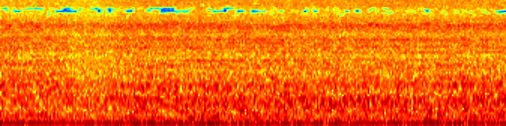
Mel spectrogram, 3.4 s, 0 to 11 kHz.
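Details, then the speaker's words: Bosch Serie 4 washing machine, 4 months old, 30-minute quick wash, fairly fast (not full 1400) spin after first drain, a couple of feet away; quiet even hum, slight vibration, healthy. "and if i quiet it yeah there's a tiny bit of vibration but not a lot"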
